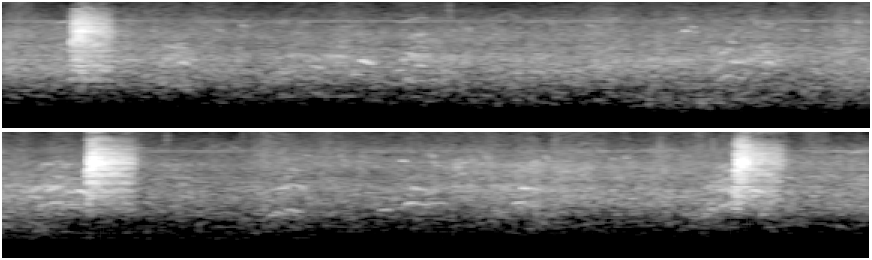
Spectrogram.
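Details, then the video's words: White-banded mockingbird (Mimus triurus) in Brazil calling: three short, harsh, high calls a few seconds apart, over a steady background hiss. "White-banded Mockingbird: calling!"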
